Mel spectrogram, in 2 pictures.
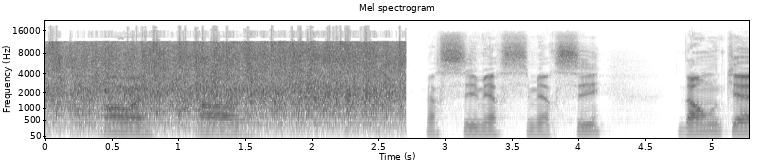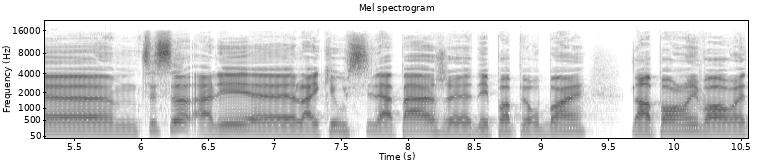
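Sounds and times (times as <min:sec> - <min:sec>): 
crowd applause: 0:00.0 - 0:02.7
speech: 0:00.5 - 0:01.6, 0:02.9 - 0:10.5.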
